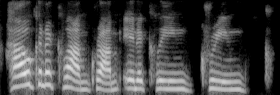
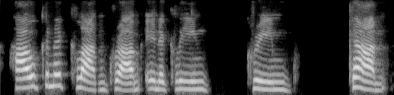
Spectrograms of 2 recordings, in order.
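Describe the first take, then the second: First: It is said at a faster speed. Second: It is said at a normal, careful speed.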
